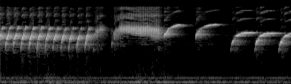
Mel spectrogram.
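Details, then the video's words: Canary song used to prompt young canaries learning to sing and to get silent ones singing: a fast buzzy trill of repeated high notes, then a harsh burst and a series of rising, swooping whistled notes, repeated several times. "kenari gacor panjang Cuit Cuit EMOSI, Pancingan Kenari Paud Belajar Bunyi, terapi AMPUH Kenari MACET"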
